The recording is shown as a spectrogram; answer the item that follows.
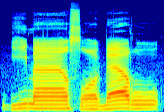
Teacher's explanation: Jadi ro dhammah ro fathah diangkat pangkal lidahnya tebal ya.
